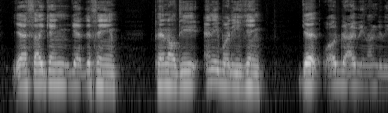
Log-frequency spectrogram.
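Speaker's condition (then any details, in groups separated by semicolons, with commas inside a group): Cerebral palsy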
